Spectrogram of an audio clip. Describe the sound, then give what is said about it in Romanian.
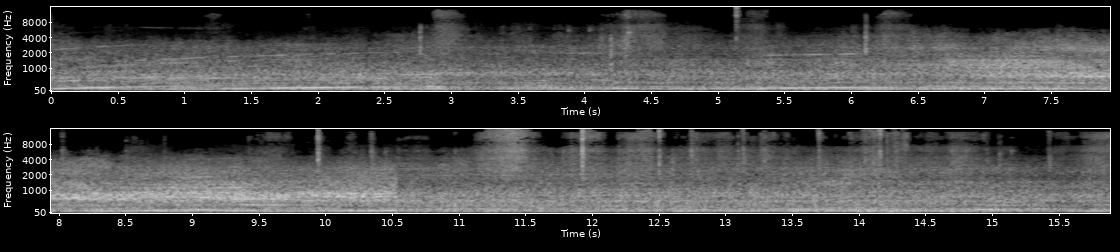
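A car engine revs and accelerates steadily and loudly, with rising and falling pitch sweeps as gears change, over a constant roar and a hiss like tires on a wet surface, driving on a race circuit soaked with water. “Hai dar să vedem ce demență a ieșit pe un circuit ud fleașcă, de apă mă nebunilor”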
